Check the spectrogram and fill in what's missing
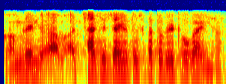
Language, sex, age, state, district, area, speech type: Hindi, male, 18-30, Bihar, Vaishali, rural, conversation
